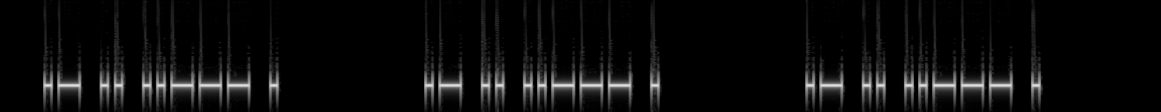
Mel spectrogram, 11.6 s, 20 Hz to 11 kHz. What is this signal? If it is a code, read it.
Morse code, heard as a keyed tone, about 17 wpm, 700 Hz. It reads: AI2E AI2E AI2E
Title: USA Call Signs - 4 Characters - Repeated 3x - 17wpm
